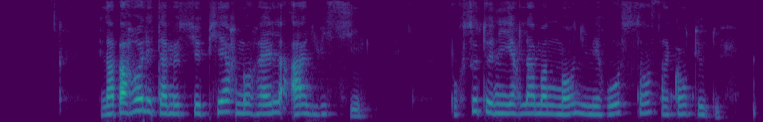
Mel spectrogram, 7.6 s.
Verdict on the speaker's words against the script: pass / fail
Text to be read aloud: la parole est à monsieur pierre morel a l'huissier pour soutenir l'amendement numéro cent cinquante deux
pass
